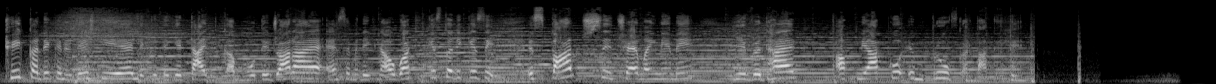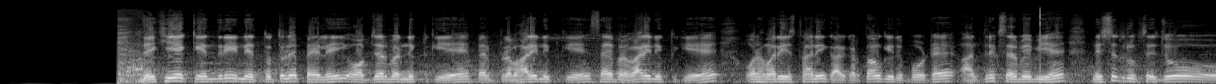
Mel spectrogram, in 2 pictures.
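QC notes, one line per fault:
22.56 s, file header played as audio. A single sharp, loud click snaps out of the sound at this point. It comes from a new piece of audio starting with its WAV header still attached. The player treats those header bytes as sample values. They hold file information, not a waveform, so they land as a brief burst of large, unrelated values. That burst does not follow the surrounding signal at all. The result is an abrupt, hard-edged snap.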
